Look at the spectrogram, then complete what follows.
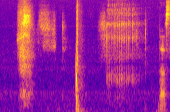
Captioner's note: whispers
